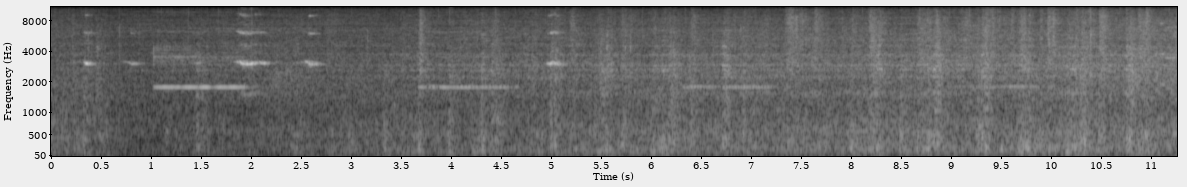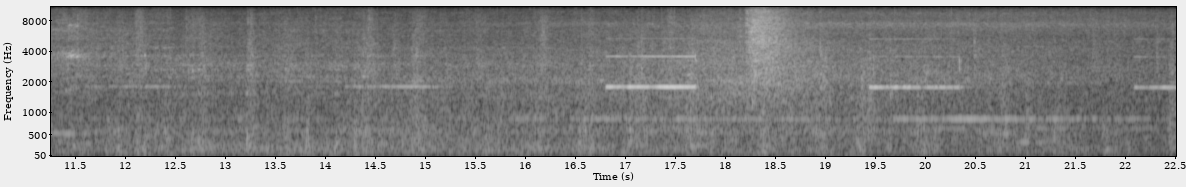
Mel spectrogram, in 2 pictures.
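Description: A Rhaetian Railway train passing slowly along the platform, its wheels clattering over the rail joints and growing louder, with a short hiss about eighteen seconds in. A faint short high tone repeats about every second and a half.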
